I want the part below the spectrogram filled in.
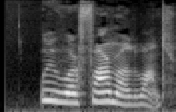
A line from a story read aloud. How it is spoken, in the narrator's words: Robin exclaimed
